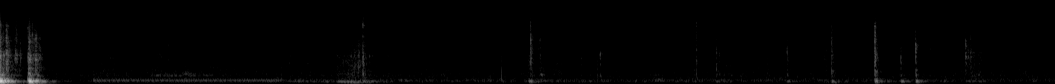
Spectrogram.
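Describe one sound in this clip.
Plastic toy parts click and snap as hands fit them together.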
